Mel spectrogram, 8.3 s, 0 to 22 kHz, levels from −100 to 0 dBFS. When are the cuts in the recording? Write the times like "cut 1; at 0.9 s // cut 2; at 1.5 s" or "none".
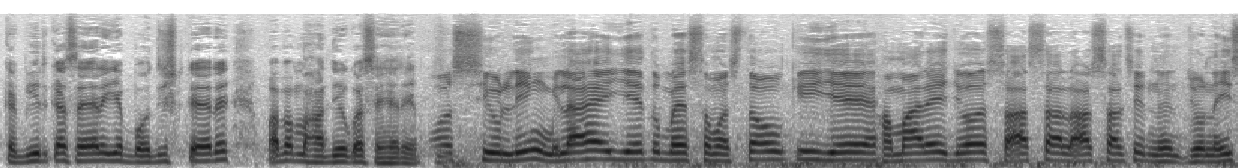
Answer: cut 1; at 3.0 s // cut 2; at 5.9 s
